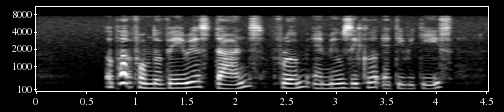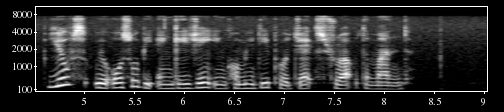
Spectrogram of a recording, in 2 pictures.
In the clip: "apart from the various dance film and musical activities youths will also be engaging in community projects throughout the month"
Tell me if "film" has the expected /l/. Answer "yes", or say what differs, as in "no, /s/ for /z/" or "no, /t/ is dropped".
no, /l/ is dropped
